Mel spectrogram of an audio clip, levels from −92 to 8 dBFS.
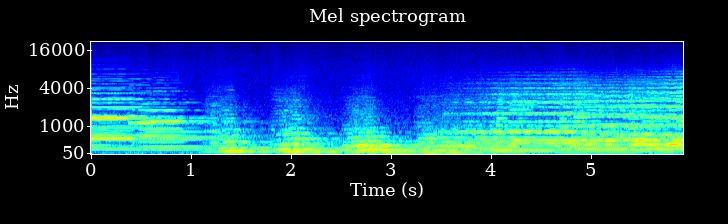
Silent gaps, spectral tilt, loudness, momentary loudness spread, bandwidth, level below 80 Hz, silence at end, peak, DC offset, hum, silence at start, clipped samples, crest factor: none; -7 dB/octave; -31 LUFS; 9 LU; over 20 kHz; -48 dBFS; 0 s; -16 dBFS; under 0.1%; none; 0 s; under 0.1%; 14 dB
